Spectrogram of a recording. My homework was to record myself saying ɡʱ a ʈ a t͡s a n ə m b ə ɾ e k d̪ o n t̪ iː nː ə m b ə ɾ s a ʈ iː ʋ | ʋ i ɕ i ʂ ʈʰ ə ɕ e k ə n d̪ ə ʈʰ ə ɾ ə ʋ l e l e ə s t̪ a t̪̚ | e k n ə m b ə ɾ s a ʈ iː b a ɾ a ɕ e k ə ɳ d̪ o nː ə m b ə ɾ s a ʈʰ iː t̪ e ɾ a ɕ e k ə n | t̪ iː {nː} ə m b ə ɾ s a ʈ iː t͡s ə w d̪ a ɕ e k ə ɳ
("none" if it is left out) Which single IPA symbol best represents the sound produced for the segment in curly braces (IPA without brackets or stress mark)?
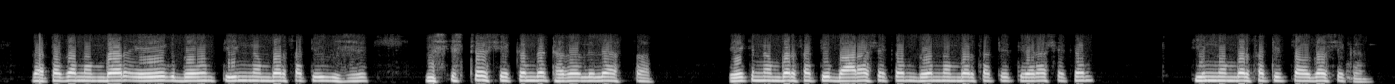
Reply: nː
